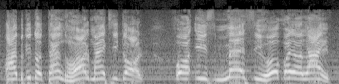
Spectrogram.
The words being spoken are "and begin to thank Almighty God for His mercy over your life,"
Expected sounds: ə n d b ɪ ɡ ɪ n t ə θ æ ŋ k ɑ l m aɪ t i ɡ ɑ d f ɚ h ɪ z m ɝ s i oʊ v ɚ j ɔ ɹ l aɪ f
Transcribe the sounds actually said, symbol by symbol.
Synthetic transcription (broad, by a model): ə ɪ b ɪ ɡ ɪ n t ə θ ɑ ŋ k ɑ l m aɪ t i ɡ ɑ d f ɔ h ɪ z m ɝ s i oʊ v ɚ j ɔ l aɪ f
